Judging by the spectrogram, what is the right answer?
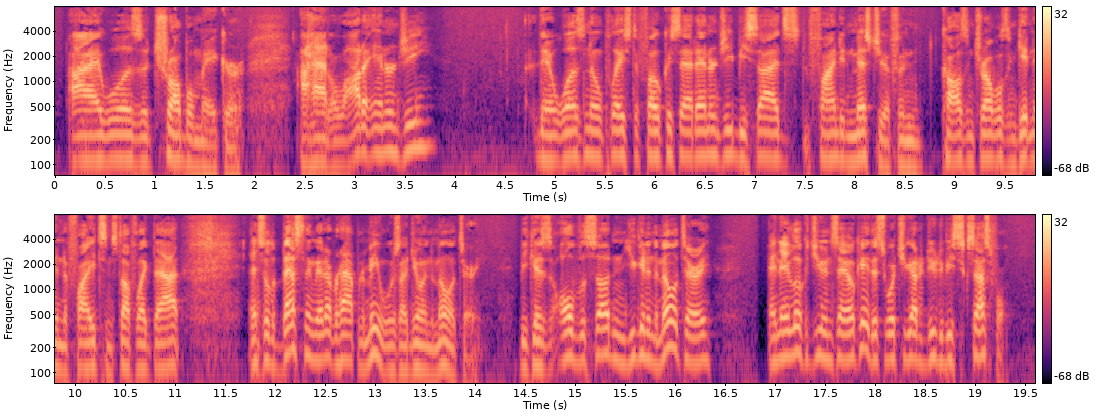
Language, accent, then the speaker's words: English; New England, United States; also born or lived in Connecticut / Maine; I grew up in New England. I grew up in, you know, in Connecticut and Maine. Grew up on a dirt road in the middle of nowhere.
